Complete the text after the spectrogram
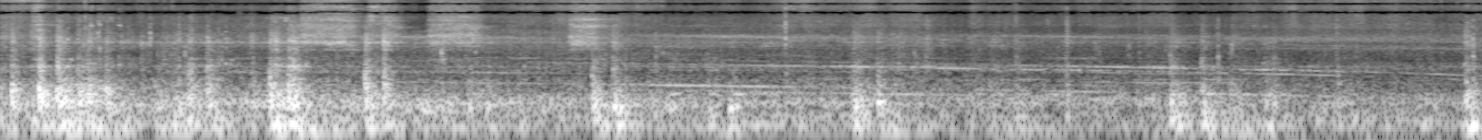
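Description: A train rumbles past on the tracks with a low roar.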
